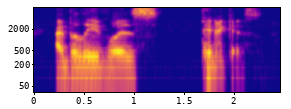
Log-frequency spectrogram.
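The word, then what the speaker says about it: Pinakes: pronunciation i believe was pinnicus the emphasis on the the first syllable so but if you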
